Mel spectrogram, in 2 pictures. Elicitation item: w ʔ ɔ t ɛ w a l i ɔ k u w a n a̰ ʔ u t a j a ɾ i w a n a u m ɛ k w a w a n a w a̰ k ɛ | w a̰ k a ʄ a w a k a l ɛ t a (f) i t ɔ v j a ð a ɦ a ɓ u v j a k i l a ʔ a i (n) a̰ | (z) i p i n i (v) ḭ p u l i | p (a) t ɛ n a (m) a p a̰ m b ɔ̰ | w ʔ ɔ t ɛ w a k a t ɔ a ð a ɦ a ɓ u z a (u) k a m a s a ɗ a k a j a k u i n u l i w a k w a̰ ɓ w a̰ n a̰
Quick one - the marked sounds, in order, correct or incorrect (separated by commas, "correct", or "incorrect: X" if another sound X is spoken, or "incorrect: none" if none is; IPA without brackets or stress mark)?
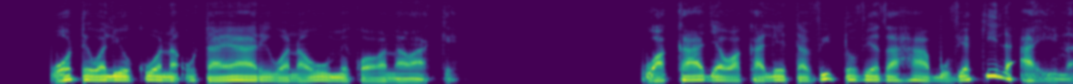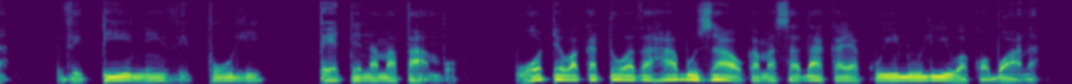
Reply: incorrect: v, correct, incorrect: v, correct, incorrect: ɛ, correct, incorrect: ɔ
